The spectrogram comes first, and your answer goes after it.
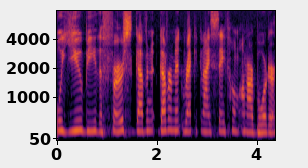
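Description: A woman's somewhat breathy voice with an animated tone. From California, Mexican-American family. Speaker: missionary. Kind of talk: sermon. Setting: church.

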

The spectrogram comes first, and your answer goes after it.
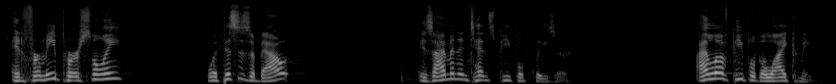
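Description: A man with a high voice talks at a moderate pace, with long, frequent pauses. The intonation is lively, the tone animated, and the sound dry and close with no echo. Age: 40s. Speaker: pastor. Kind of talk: sermon. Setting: church.

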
